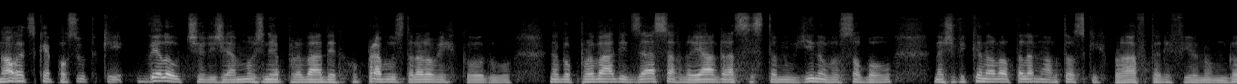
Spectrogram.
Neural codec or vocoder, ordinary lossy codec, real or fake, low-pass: codec, 16 kHz in and 24 kHz out, 0.4 kbps, LongCat-Audio-Codec, two codebook decoder; Opus, 16 kbps; fake; 10.8 kHz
